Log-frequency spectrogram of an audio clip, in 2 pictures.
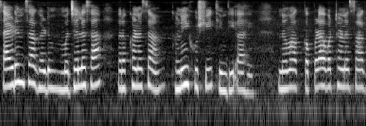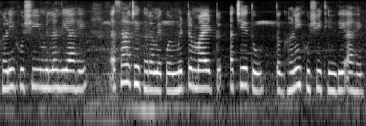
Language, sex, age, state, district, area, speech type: Sindhi, female, 18-30, Gujarat, Junagadh, rural, spontaneous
